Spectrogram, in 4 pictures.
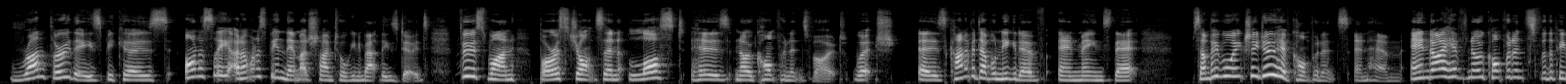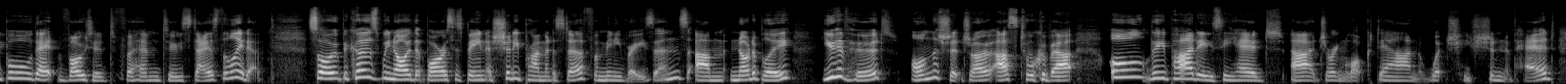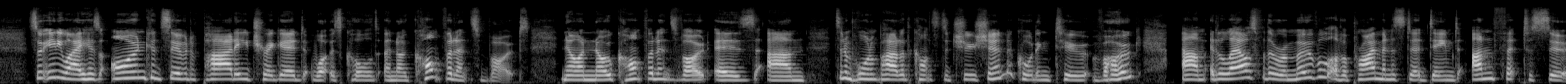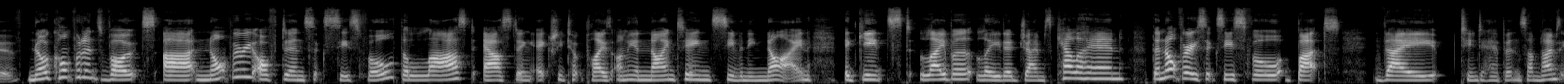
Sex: female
